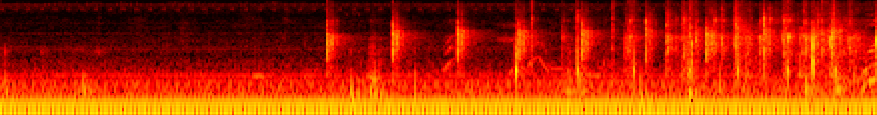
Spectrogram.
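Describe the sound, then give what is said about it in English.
Congregation clapping at a church prosperity service: irregular sharp claps begin partway in and grow denser and faster over a steady low hum. “The way, the, the way you are clapping is very, very good. Good speed, good speed.”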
